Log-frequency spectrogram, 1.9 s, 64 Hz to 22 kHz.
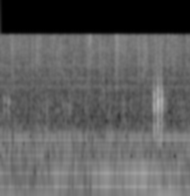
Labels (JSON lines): {"label": "biophony, damselfish", "recorder": "SoundTrap 500"}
